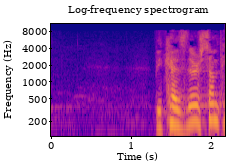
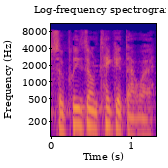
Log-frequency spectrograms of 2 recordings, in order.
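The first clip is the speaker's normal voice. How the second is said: ordinary talk, nothing marked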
